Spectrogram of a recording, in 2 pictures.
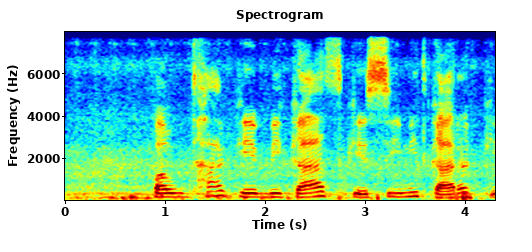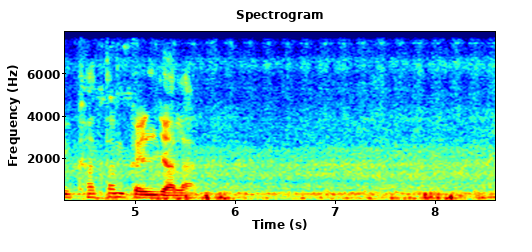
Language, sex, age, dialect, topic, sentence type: Bhojpuri, male, 41-45, Western, agriculture, statement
